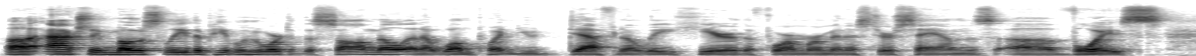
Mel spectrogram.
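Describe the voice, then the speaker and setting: A man's voice: on the low side, flat delivery, quick pace, vocal fry. A man hosting a review channel, talking through a TV episode in a chatty, enthusiastic way with fillers and restarts. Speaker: host of a book and film review channel. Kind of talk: casual review commentary.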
